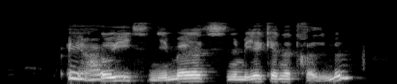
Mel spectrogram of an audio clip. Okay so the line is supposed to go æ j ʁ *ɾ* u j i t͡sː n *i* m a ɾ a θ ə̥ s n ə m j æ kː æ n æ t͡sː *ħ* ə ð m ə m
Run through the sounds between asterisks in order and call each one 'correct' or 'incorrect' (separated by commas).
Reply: correct, correct, incorrect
